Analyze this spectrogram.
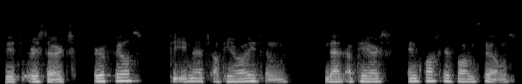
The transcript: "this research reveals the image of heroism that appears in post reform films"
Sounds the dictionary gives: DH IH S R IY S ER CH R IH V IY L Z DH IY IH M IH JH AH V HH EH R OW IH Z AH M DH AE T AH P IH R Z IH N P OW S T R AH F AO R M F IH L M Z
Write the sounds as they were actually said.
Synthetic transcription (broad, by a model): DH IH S R IY S ER CH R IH F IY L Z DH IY IH M IH JH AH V HH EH R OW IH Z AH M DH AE T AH P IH R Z IH N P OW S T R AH F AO R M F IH L M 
